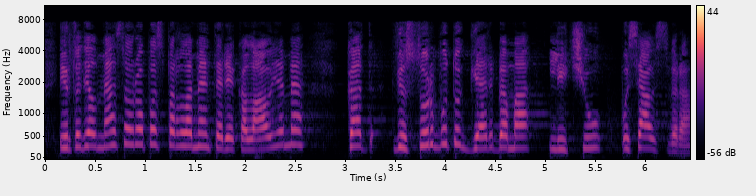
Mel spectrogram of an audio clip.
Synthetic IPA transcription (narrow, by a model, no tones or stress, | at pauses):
ɪɾt̪oːd̪ʲeːlˠmʲɛsɛʊɾoːpoːspɐɾlˠɐmʲɛnʲt̪ʲɛɾʲɛɪkɐlˠɐʊjɛmʲɛ | kɐt̪ʋʲɪsʊɾbuːt̪ʊɡʲɛɾʲbʲɛmɐlʲiːt͡ʃʲuːpʊsʲɛʊsʲʋʲɪɾɐː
